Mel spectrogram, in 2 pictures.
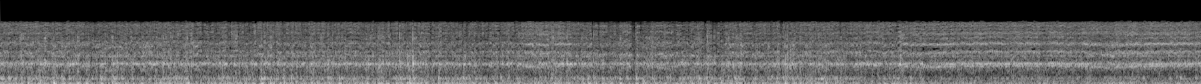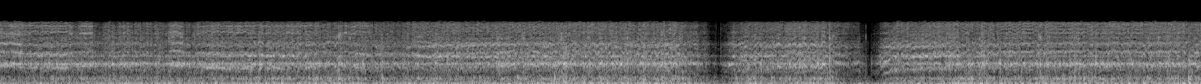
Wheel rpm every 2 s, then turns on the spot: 230, 230, 230, 220, 230, 230, 230, 220, 200, 150, 140, 220.
none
